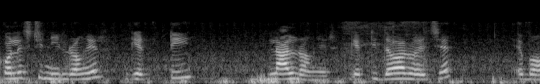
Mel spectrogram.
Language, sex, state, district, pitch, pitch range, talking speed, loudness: Bengali, female, West Bengal, Malda, 250 Hz, 235-265 Hz, 145 wpm, -20 LUFS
